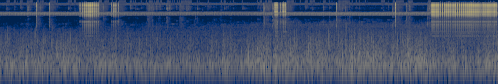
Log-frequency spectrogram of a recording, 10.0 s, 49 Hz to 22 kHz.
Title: Rattling/vibrating sound on my Ninebot F30E when reaching maximum speed.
